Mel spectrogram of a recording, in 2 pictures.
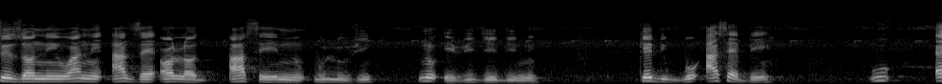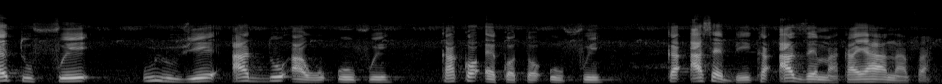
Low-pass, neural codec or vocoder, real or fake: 14.4 kHz; none; real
